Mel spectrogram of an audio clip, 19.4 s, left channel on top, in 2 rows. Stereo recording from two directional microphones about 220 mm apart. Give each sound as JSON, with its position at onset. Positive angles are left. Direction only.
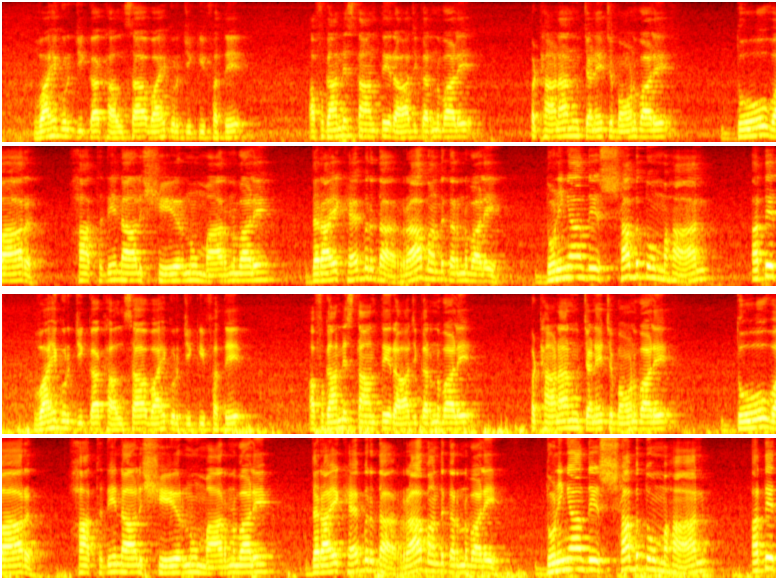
{"t": 0.4, "sound": "a man's voice", "side_deg": -15}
